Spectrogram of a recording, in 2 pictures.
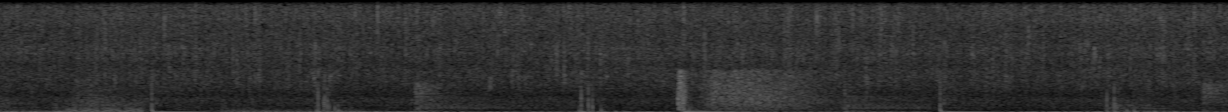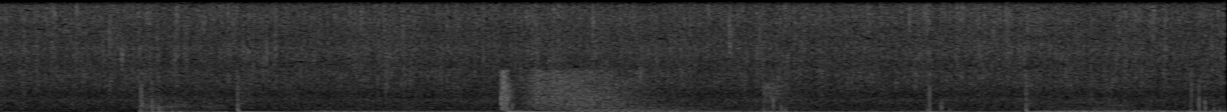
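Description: Background soundtrack of steady rain-like hiss with low thunder-like rumbles and a few sustained musical tones.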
